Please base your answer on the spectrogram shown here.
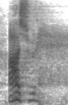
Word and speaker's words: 아슈레: 옆에 있는 사람 보시면서 아슈레. 와, 반대편 보고 또 합시다. 아슈레. 어떻게 막 감동이 찾아오십니까? 근데 어떤 사람들이 이 아슈레를 잘못 발음해서 아수라라고 발음해요.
